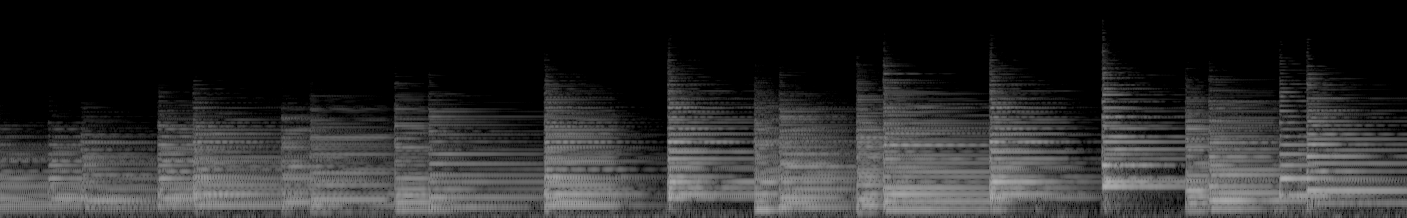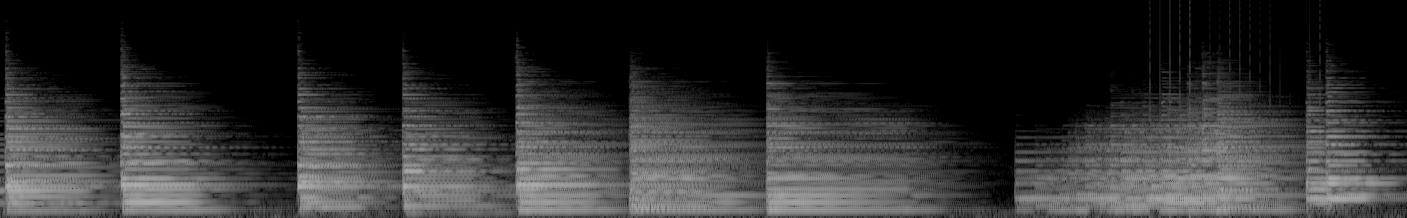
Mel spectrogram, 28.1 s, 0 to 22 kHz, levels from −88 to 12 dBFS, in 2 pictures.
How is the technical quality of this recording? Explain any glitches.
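Near the end, from 25.47 to 27.27 s, the music is broken by periodic USB or driver dropouts. Every 0.1 s, something blocked the audio path for a fraction of a millisecond and the missing samples were replaced with silence, about twenty times. This is heard as a steady ten-per-second ticking riding on the music. A waveform shows evenly spaced notches that drop to near silence, and a spectrogram shows thin vertical broadband lines at regular intervals.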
